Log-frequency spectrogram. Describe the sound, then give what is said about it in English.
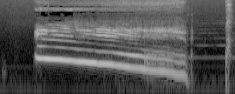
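A train horn blares in one long, loud, sustained blast lasting over two seconds, its rich harmonic tone sliding steadily lower in pitch before cutting off, followed by a brief sharp knock. “Oh, the train's pissed off at somebody.”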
